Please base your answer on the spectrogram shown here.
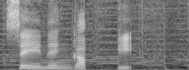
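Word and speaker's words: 生年月日: And actually, we should tell you the way that they would say birth date in Japanese is pronounced se nen gappi. Here's a new vocabulary word for you. Se nen gappi.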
